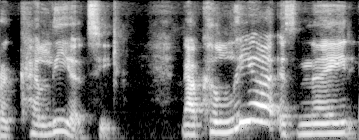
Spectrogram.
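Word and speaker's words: Calea: The Mexican dream herb, Kalia. And I'll spell that for you guys for those of you taking notes.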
